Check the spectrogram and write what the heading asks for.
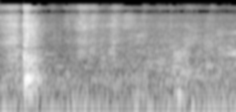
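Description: A single sharp clatter of hard objects about a quarter of a second in, over the steady hum and faint voices of a crowded security hall.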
